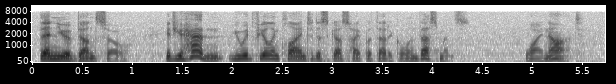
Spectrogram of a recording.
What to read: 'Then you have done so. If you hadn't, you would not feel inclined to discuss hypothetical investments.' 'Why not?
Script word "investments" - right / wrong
right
